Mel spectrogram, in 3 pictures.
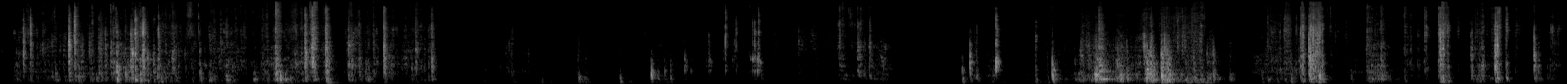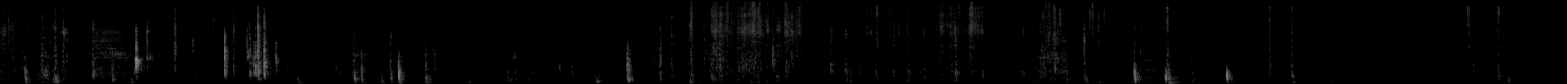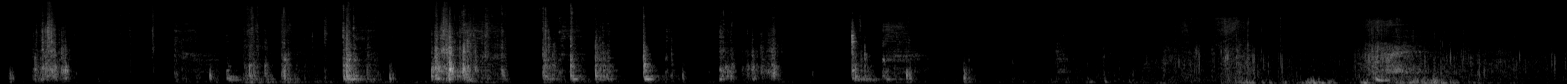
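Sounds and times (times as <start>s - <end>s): rustling and scraping: 39.9s - 47.0s.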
